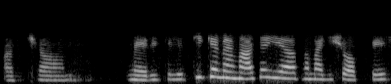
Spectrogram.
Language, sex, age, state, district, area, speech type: Hindi, female, 30-45, Madhya Pradesh, Harda, urban, conversation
